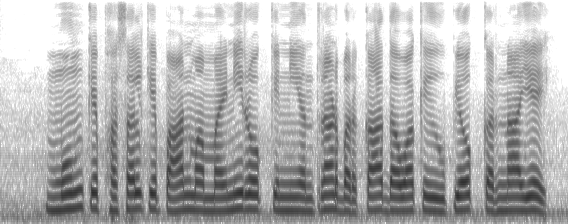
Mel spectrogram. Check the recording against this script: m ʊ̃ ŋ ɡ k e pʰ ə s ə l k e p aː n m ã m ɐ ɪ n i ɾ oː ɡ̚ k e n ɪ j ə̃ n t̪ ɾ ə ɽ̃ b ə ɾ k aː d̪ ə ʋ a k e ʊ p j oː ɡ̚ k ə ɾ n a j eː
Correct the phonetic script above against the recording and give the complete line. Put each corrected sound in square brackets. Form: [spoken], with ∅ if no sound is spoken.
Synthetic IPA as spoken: m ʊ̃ ŋ ɡ k e pʰ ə s ə l k e p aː n m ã m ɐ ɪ n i ɾ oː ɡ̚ k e n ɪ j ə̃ n t̪ ɾ ə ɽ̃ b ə ɾ k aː d̪ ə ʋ a k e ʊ p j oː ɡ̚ k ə ɾ n a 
